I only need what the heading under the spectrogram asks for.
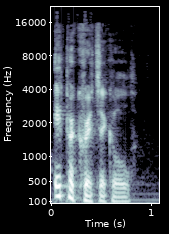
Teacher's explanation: I dropped the H where it shouldn't be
